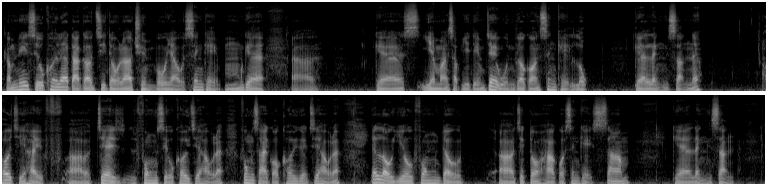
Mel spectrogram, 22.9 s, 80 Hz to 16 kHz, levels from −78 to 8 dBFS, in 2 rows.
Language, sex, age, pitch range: English, male, 20-39, 90-115 Hz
